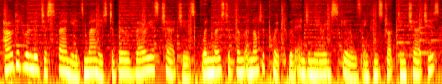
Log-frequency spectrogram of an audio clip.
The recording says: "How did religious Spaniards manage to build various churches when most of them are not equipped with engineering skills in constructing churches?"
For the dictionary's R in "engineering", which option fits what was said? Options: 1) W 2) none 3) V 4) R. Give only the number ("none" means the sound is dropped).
4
